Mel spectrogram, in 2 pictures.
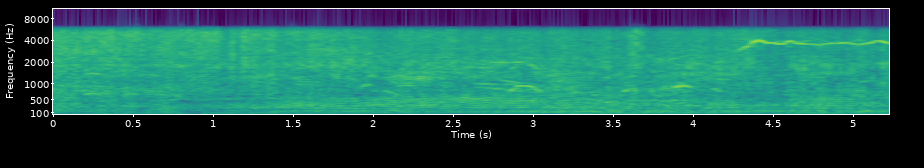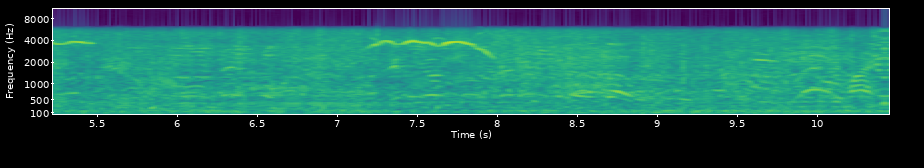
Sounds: Speech

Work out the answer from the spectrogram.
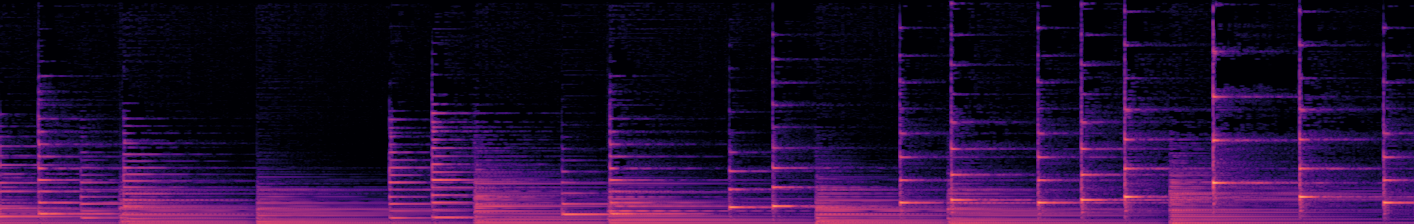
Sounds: Music

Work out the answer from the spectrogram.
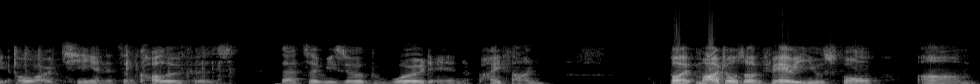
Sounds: Speech

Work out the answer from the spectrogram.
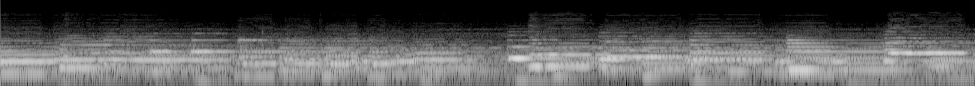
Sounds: playing bassoon

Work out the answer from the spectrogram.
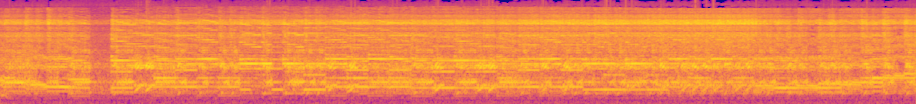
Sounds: Music

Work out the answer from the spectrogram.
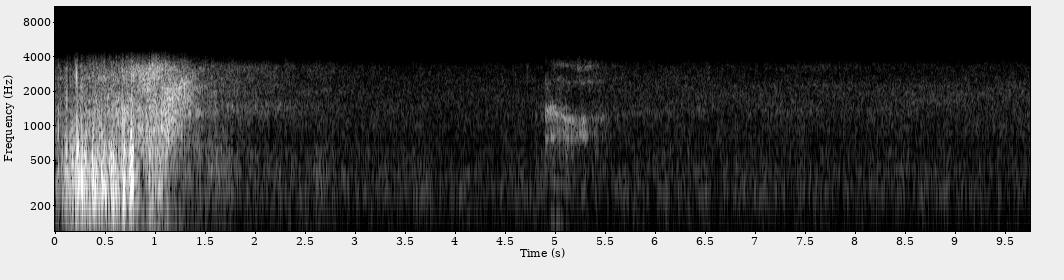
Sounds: Speech, Motor vehicle (road), Vehicle

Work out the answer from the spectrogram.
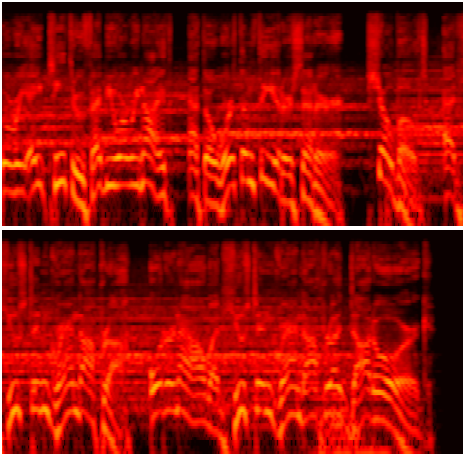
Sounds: Speech, Music

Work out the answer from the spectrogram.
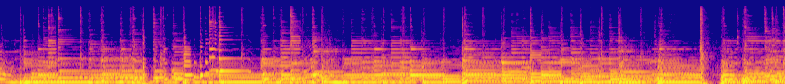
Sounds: Guitar, Flamenco, Musical instrument, Music, Plucked string instrument

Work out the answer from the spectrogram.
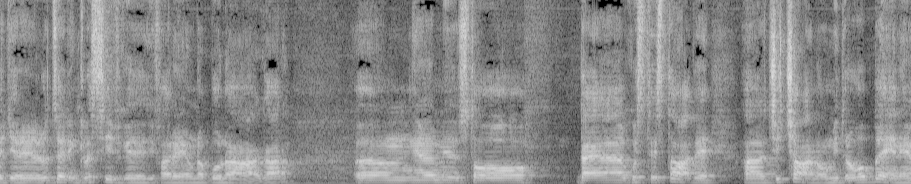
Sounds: Speech

